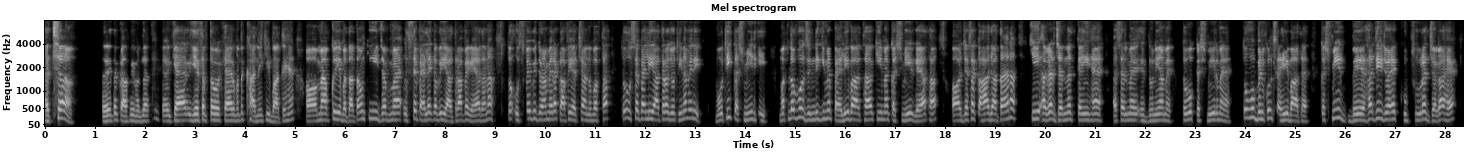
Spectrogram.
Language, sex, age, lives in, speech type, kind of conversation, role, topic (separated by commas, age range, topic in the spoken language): Hindi, male, 20-24, India, conversation, unstructured, none, आपका सबसे पसंदीदा यात्रा अनुभव कौन सा रहा है?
